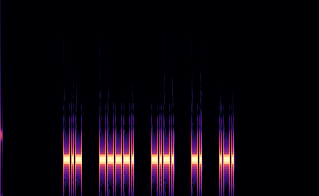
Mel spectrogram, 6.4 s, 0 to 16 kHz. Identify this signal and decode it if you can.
Morse code, heard as a keyed tone, about 30 wpm, spaced as for 17 wpm, 700 Hz. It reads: K9CNR
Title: USA Call Signs - 5 Characters - 3x Character Spacing - 30wpm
